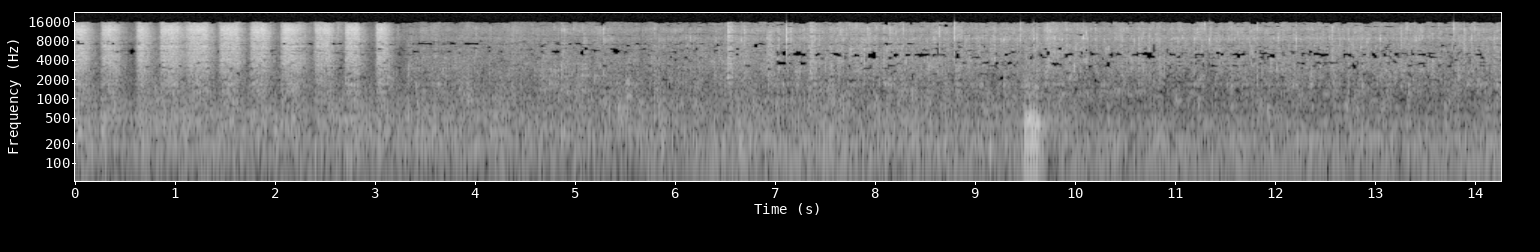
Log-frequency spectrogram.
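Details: Combi boiler radiator being bled: a few spits, then an even unbroken water trickle from the bleed valve with no sputtering, meaning no air remains; the pressure gauge is dropping toward 1 bar.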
